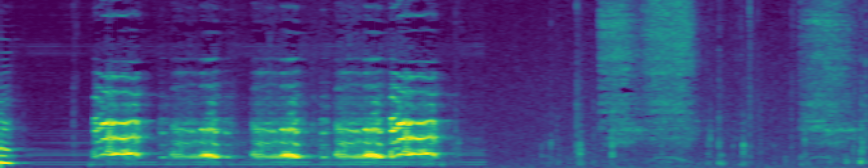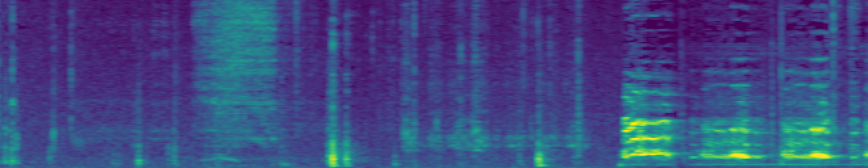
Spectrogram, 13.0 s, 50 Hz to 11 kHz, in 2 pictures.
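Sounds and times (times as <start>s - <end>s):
small motors whirring: 0.0s - 3.7s, 4.5s - 5.4s, 6.0s - 6.7s, 7.6s - 8.8s, 11.2s - 13.0s.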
